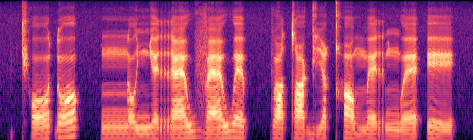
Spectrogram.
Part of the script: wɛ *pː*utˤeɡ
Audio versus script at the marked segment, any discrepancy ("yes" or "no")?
no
